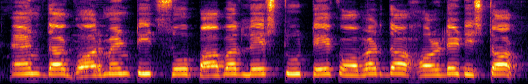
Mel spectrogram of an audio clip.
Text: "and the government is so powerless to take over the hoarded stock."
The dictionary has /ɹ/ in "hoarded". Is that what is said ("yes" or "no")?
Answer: no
